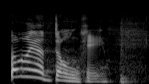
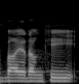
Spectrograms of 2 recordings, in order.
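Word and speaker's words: baie dankie: is you is welcome, because it sounds like buy a donkey, but it's identical to the Afrikaans phrase, which means thank you very much. So, phonetically buy a donkey.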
